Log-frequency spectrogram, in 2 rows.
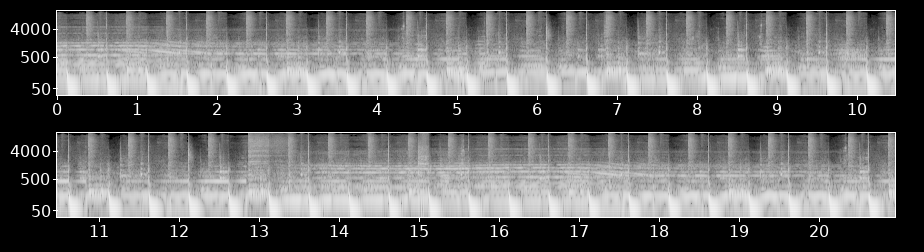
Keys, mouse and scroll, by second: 1.4-2.5 drag, 2.5-3.7 right drag, 3.7-5.1 middle drag, 5.1 scroll up 2, 5.8 Tab, 6.4-7.4 middle drag, 7.4-8.0 scroll up 1, 8.0-9.9 shift+middle drag, 9.9 click, 11.4 alt+shift+click, 14.6 alt+shift+click, 16.3 alt+shift+click, 18.6 alt+shift+click, 19.5-20.9 shift+middle drag.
